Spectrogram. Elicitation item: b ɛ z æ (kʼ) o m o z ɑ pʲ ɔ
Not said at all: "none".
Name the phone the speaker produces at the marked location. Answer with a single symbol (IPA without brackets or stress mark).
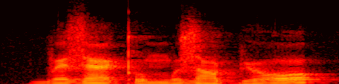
kʼ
